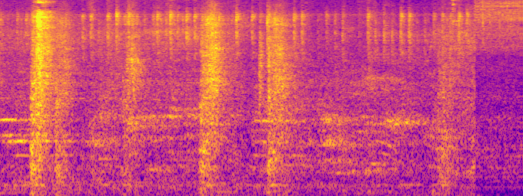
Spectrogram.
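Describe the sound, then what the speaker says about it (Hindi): Howrah Rajdhani Express pulling into Dhanbad Junction station, steady rumbling rail noise with repeated louder clacks of wheels over joints, while a voice talks over it. "अपनी हावड़ा राजधानी एक्सप्रेस अराइव कर रही है the black diamond city Dhanbad के धनबाद जंक्शन रेलवे स्टेशन पे"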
